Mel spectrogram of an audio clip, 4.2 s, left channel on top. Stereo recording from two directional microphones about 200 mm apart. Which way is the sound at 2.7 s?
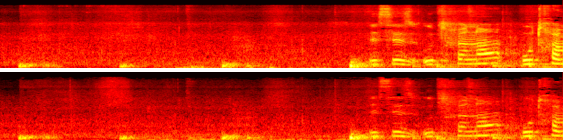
5° right (ahead or behind).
